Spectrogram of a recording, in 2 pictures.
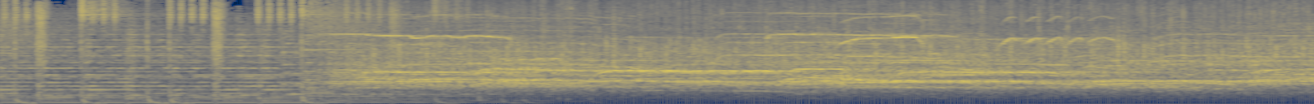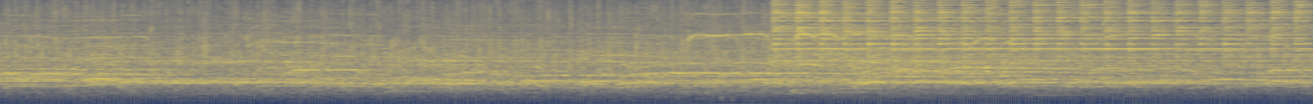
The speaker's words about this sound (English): That is the opening bell for the New York Stock Exchange, and I think they're applauding our next guest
